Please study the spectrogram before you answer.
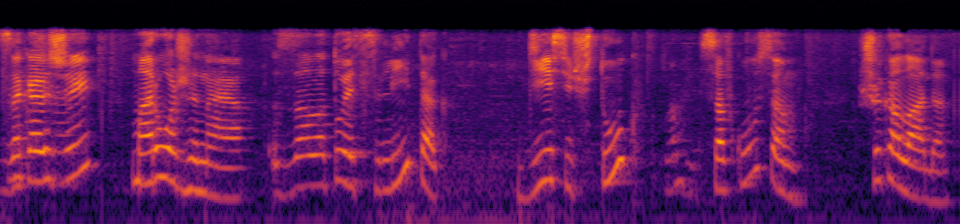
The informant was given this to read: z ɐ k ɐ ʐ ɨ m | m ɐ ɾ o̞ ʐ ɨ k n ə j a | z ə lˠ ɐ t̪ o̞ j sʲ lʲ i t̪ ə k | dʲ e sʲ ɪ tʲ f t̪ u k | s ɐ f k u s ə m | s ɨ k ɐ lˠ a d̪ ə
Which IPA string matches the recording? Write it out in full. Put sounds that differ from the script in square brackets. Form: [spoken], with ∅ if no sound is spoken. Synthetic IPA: z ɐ k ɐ ʐ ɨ [∅] | m ɐ ɾ o̞ ʐ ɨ [∅] n ə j [ə] | z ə lˠ ɐ t̪ o̞ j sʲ lʲ i t̪ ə k | dʲ e sʲ ɪ tʲ [ʂ] t̪ u k | s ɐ f k u s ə m | [ʂ] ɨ k ɐ lˠ a d̪ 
